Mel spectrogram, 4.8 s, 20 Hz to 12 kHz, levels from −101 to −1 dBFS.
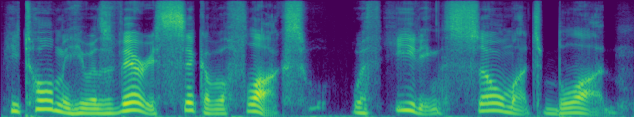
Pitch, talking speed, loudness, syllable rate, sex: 160 Hz, 190 wpm, -20 LUFS, 4.1 syllables/s, male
